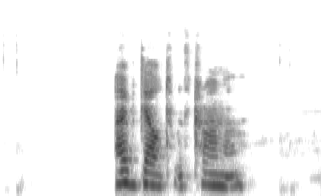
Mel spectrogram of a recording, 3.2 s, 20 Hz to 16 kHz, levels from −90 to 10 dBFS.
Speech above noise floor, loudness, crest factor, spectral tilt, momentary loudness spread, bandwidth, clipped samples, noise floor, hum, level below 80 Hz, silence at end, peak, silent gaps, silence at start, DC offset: over 67 dB; -23 LUFS; 22 dB; -6.5 dB/octave; 13 LU; 7.6 kHz; under 0.1%; under -90 dBFS; none; -78 dBFS; 0.8 s; -4 dBFS; none; 1.15 s; under 0.1%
